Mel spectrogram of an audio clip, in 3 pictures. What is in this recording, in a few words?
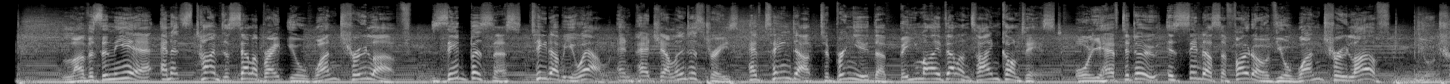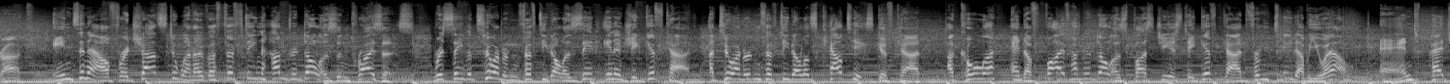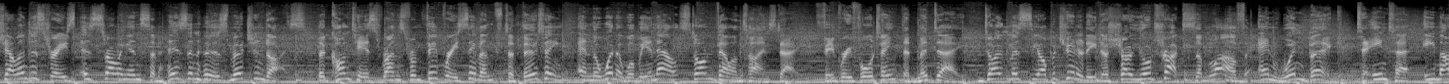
Audio Ad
